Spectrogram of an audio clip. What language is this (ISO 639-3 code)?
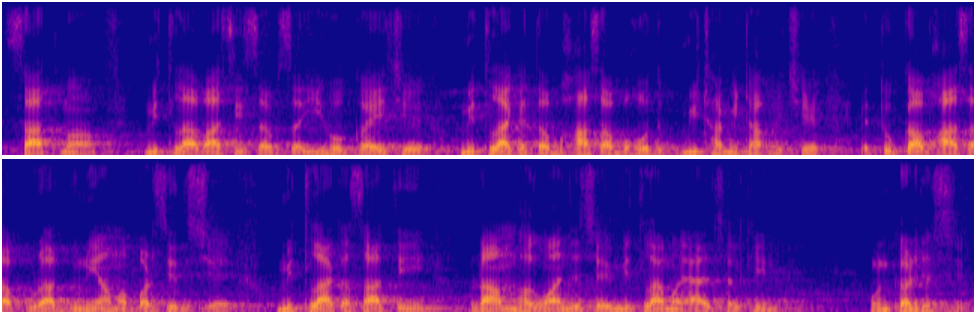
mai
